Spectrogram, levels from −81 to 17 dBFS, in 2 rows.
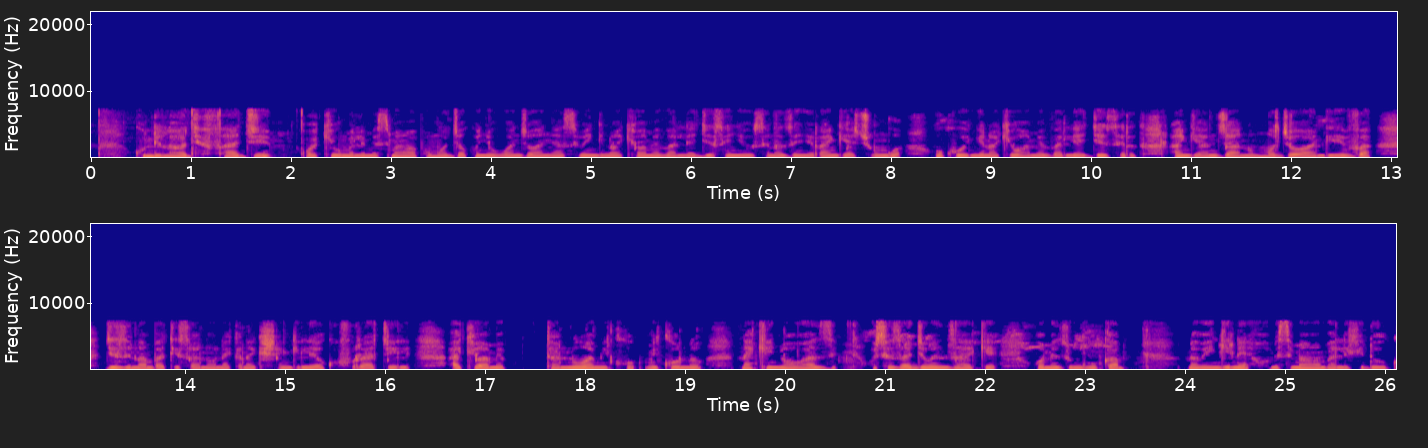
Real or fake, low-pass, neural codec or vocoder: real; 7.2 kHz; none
